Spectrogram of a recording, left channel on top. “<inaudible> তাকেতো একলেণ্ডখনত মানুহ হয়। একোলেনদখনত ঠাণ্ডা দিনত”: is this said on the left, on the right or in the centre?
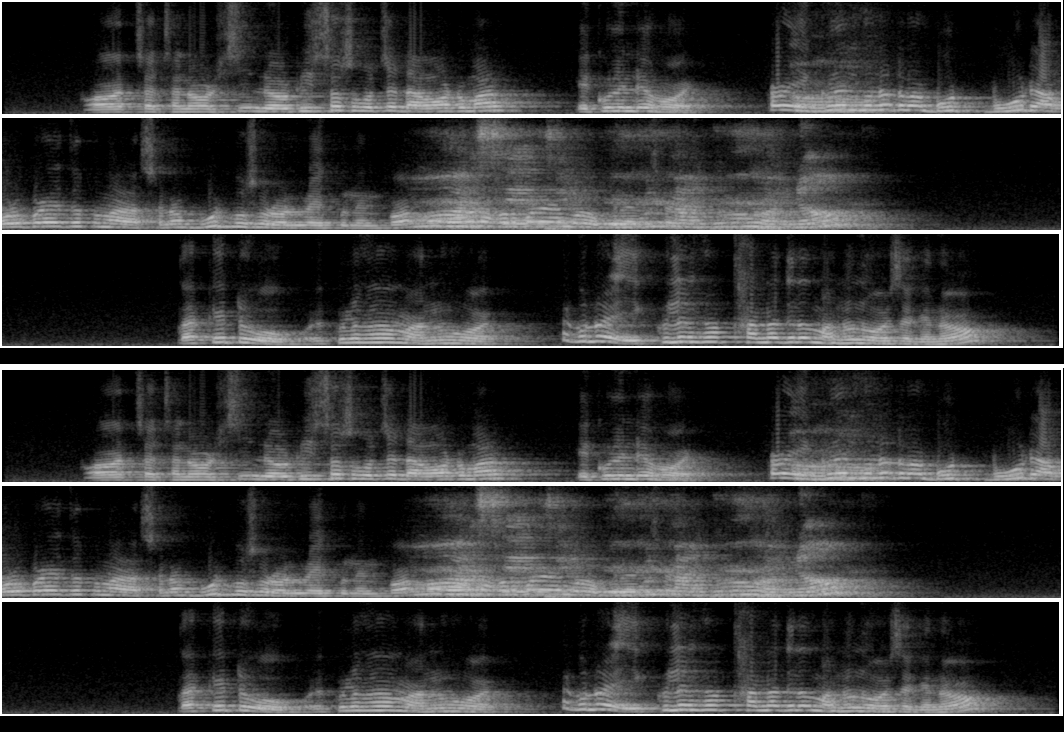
Left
